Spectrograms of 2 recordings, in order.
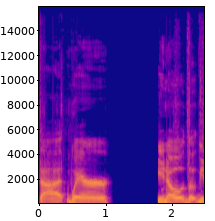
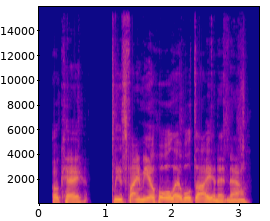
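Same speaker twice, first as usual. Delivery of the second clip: normal talking voice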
